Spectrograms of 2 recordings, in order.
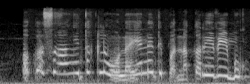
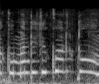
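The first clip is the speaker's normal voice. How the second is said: crying; 6 semitones higher than usual. Acted. Daughter pleading in tears.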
